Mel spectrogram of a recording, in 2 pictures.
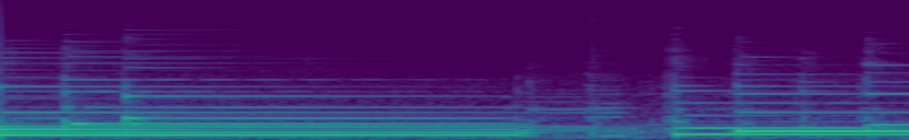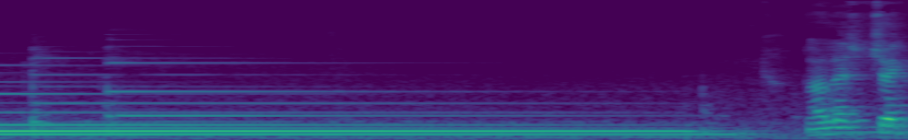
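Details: Brand-new Yamaha Revstar electric guitar after fret work and a setup with action lower than standard recommendations: strummed chords ring clean and even with no fret rattle or sizzle; no buzz.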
